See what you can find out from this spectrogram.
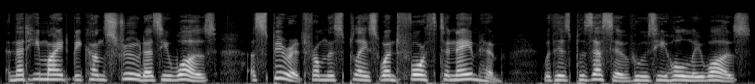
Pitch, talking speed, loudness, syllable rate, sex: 200 Hz, 205 wpm, -18 LUFS, 5.0 syllables/s, female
